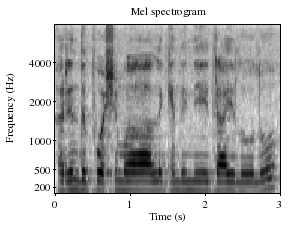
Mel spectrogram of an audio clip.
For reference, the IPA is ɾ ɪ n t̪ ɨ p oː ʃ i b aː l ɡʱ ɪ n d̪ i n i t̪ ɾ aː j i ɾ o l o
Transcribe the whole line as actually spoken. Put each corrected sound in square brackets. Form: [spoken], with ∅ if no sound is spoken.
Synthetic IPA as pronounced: ɾ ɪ n [d̪] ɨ p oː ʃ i [m] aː l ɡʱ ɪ n d̪ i n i [d̪] ɾ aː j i [l] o l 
